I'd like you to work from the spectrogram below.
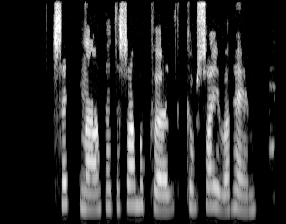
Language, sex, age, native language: Icelandic, female, 15, Icelandic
